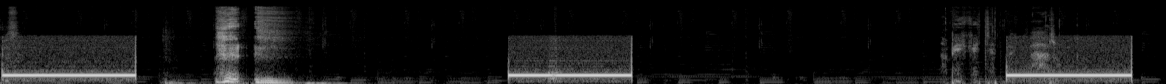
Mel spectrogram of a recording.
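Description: A phone call rings out unanswered: three long, steady ringback tones at even intervals over a line, with brief noisy clatter between the second and third rings.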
